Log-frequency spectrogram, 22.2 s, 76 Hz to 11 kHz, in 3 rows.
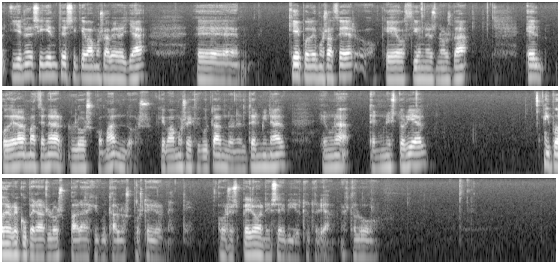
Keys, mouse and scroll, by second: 20.9 click.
